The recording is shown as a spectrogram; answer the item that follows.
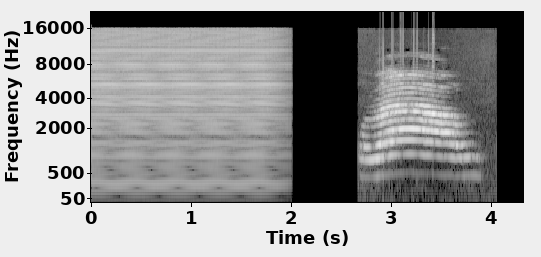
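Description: A steady electronic buzzing tone holds for about two seconds and cuts off suddenly. After a short gap a domestic cat gives one loud meow that rises and then falls in pitch.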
